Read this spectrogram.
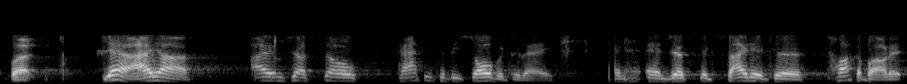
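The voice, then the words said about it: Boston accent. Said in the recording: “I'm from Boston. I grew up in Boston. ... I do have the accent”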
